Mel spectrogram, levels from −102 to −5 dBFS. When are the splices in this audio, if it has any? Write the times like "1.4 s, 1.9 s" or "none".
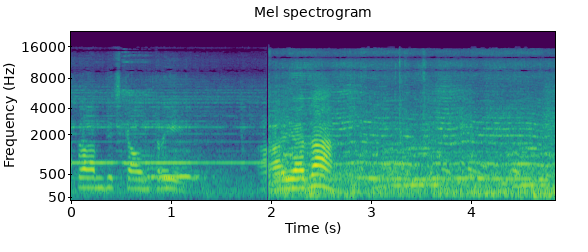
1.8 s

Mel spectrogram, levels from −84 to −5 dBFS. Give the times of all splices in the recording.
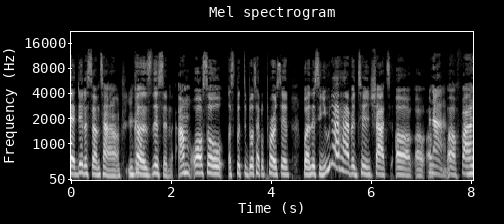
none

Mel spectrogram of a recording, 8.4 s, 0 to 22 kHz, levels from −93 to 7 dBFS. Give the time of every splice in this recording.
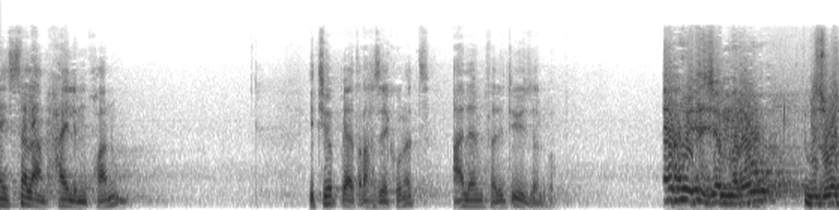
6.6 s

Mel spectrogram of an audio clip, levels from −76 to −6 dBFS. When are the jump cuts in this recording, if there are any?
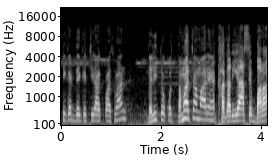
3.1 s

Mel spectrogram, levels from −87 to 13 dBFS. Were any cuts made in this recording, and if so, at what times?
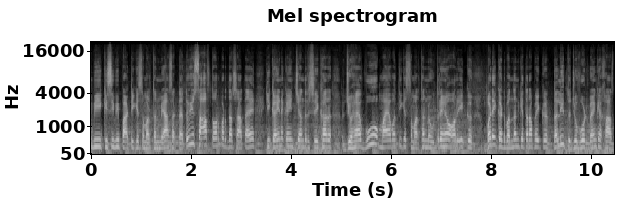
none

